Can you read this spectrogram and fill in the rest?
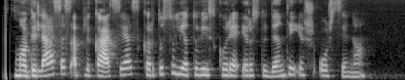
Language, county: Lithuanian, Vilnius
